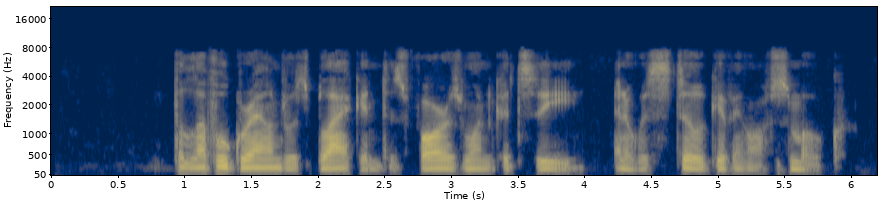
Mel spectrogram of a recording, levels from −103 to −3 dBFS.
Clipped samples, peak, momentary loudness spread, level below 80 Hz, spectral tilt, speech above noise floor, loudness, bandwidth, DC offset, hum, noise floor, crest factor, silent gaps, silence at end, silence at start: under 0.1%; -12 dBFS; 11 LU; -72 dBFS; -5.5 dB/octave; 53 dB; -33 LUFS; 7.8 kHz; under 0.1%; none; -86 dBFS; 20 dB; none; 0.25 s; 0.9 s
